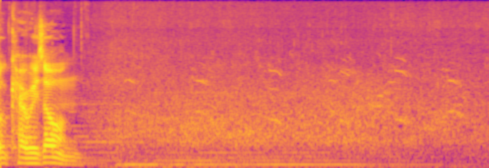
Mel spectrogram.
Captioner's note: seagulls continue crying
